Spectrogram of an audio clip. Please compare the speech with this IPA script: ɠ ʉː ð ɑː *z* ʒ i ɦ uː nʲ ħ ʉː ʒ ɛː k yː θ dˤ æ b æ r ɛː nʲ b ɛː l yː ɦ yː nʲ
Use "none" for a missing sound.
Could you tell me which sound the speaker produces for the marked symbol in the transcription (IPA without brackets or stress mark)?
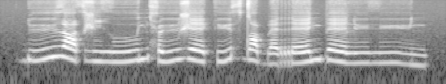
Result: θ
